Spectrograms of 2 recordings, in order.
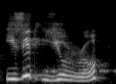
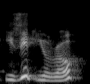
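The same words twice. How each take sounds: First: The stress falls on the first part, 'Eu'. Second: The stress falls on the last part, 'rope'. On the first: It asks about the continent. "you put the stress on the your" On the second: It asks whether it is the listener's rope. "you put the pressure on the rope"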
